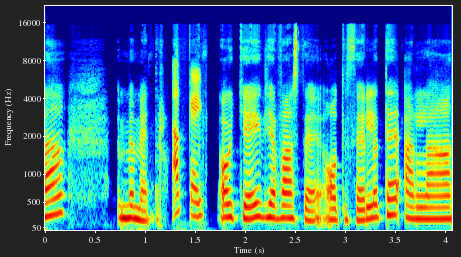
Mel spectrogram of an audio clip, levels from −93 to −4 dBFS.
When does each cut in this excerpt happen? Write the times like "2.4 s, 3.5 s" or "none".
1.6 s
